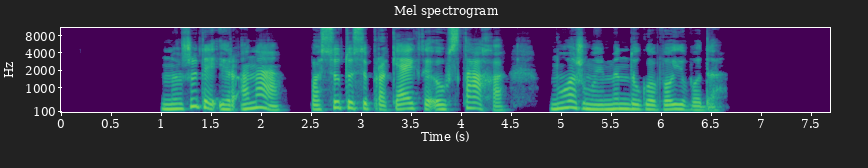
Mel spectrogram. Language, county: Lithuanian, Vilnius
